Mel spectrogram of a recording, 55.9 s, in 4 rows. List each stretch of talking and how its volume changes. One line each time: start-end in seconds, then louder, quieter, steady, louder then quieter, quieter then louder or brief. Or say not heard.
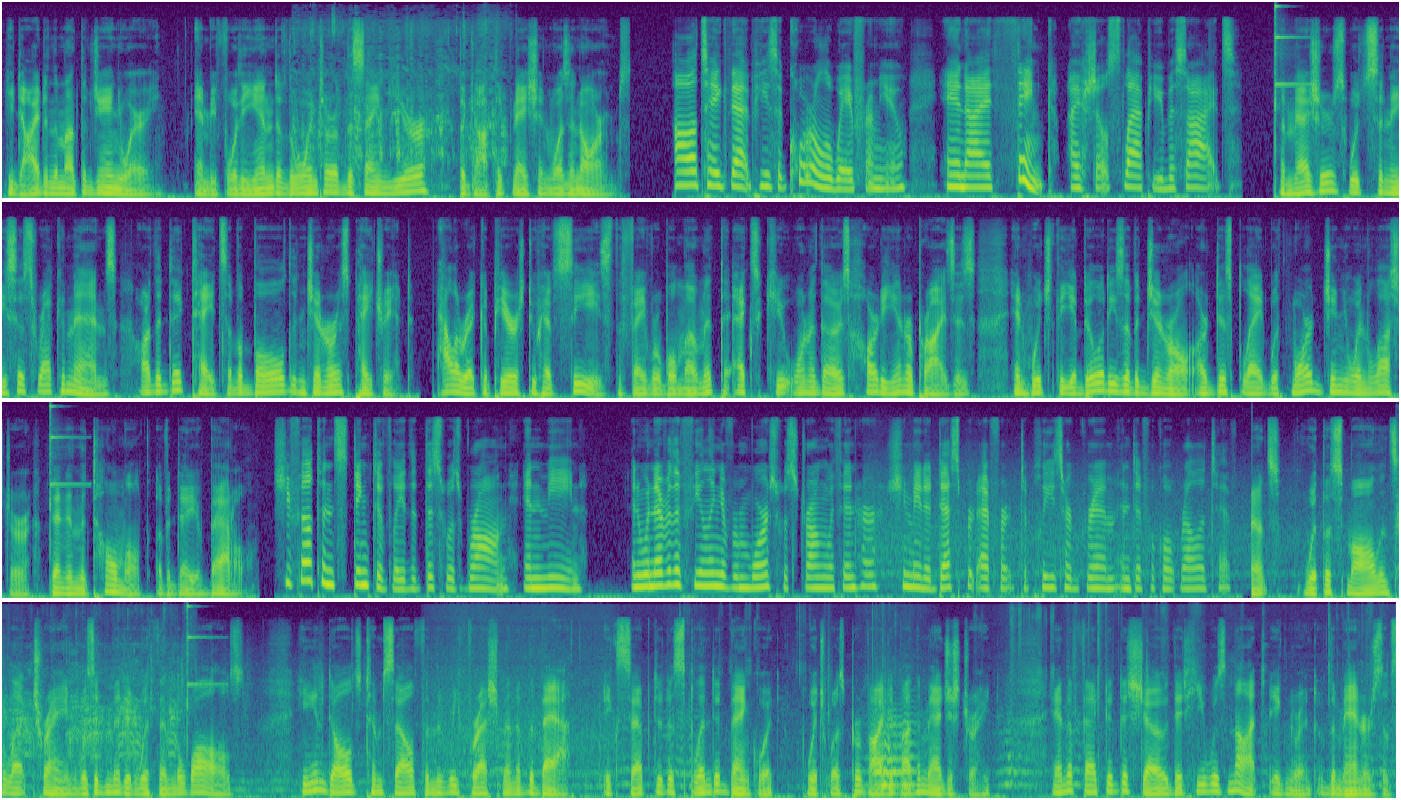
0.1-55.8 steady.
